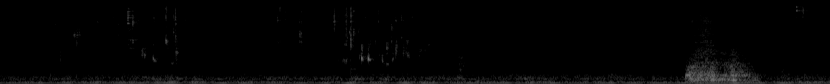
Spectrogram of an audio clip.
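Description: A metal spoon stirring liquid in a ceramic bowl, with faint drips, splashes and clinks, and a thin stream of liquid poured in around the middle. Near the end there is a brief, louder knock and rustle, the loudest sound.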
